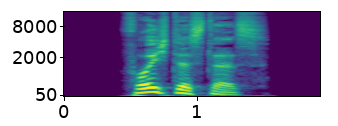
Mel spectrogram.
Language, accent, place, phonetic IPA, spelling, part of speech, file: German, Germany, Berlin, [ˈfɔɪ̯çtəstəs], feuchtestes, adjective, De-feuchtestes.ogg
- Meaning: strong/mixed nominative/accusative neuter singular superlative degree of feucht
